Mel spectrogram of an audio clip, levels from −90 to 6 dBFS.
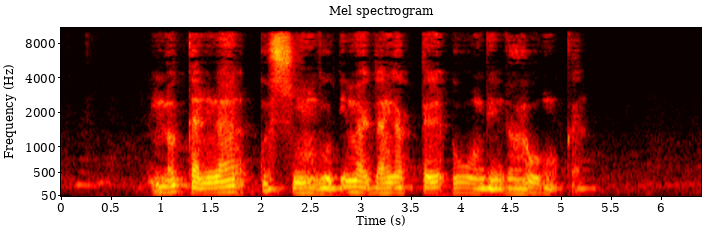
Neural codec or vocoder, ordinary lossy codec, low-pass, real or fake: codec, 24 kHz, 1 kbps, SNAC; MP3, 48 kbps; 9.9 kHz; fake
